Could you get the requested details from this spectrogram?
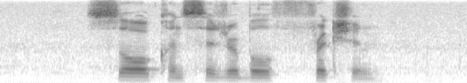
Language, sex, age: English, male, 20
